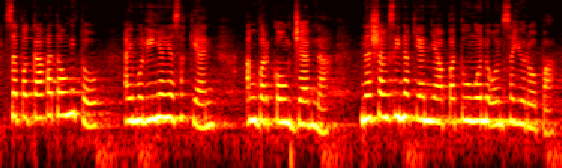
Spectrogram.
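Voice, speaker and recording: High-pitched woman narrator with hall reverb. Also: moderate pace, darkish tone. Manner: formal, read-aloud storytelling. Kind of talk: scripted radio drama narration. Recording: dull sound with hall reverb.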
